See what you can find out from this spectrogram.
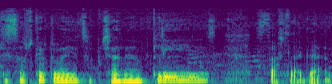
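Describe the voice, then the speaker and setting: A man with a Nigerian accent talks over noticeable background noise. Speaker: podcaster. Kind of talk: casual monologue. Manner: halting.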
